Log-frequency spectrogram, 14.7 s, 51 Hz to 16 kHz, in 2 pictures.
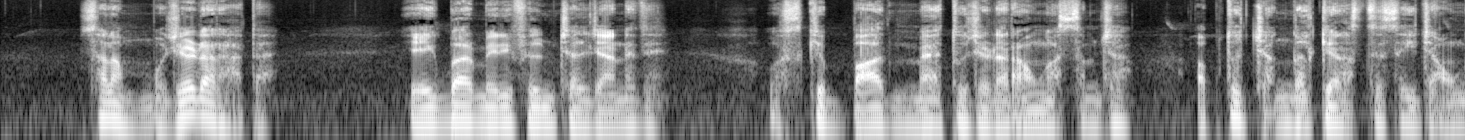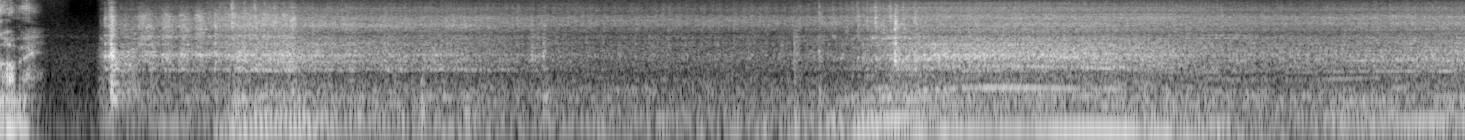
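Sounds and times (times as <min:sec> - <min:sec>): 
speech: 0:00.4 - 0:01.4, 0:02.0 - 0:08.6
car engine starting, revving and pulling away on a jungle road: 0:07.8 - 0:14.6.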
